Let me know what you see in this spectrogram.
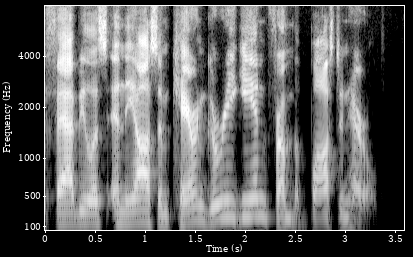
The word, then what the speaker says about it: Guregian: And this week, it's Boston Herald legend Karen Garigian, who I just learned it's a hard G.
